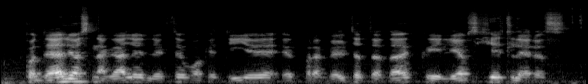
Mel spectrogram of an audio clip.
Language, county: Lithuanian, Šiauliai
